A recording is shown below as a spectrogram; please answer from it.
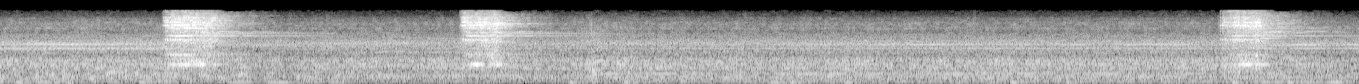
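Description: Table saw running steadily, with three short cuts of about half a second each as small pieces of wood are pushed through the blade: about a second in, about three and a half seconds in, and near the end.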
